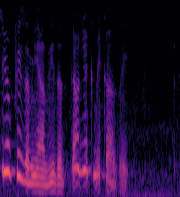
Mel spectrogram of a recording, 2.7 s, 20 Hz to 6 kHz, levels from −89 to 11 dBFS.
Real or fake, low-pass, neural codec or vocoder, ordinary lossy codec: fake; 5.4 kHz; codec, 16 kHz, 8 kbps, FunCodec, trained on Chinese and English, 25 frames a second; none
